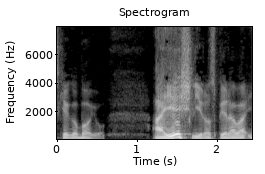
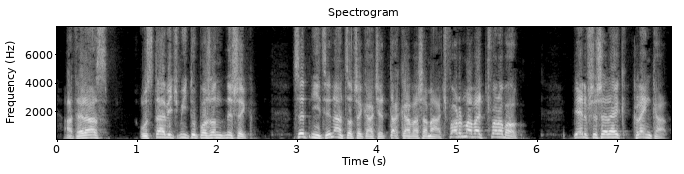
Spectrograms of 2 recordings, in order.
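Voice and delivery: high, loud commands snapped at soldiers; barked drill orders; 10 semitones higher, 7 dB louder than usual. Acted. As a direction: drill them like a furious sergeant. (wojewoda wykrzykuje rozkazy do szeregów)

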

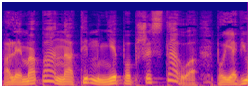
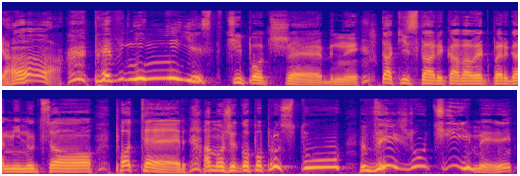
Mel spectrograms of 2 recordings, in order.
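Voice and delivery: higher, sly, teasing professor; baiting professor; 7 semitones higher, 4 dB louder than usual. A narrator's reading. Professor testing a pupil's lie, slyly baiting. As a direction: dangle the threat with mock innocence.

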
